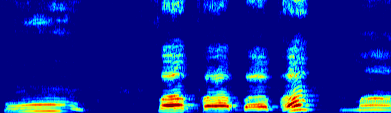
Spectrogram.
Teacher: ತುಟಿಯ ಸಹಾಯದಿಂದ ಹುಟ್ಟುವುದರಿಂದ ಇವಕ್ಕ ಓಷ್ಠ್ಯ ಅಕ್ಷರಗಳು ಅಂತ ಕರೀತಾರೆ.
